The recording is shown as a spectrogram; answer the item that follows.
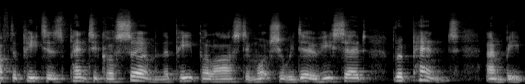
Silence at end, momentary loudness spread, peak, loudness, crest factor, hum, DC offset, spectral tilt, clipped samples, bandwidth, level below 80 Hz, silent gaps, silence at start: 0.05 s; 6 LU; -6 dBFS; -25 LUFS; 20 dB; none; under 0.1%; -3.5 dB/octave; under 0.1%; 14 kHz; -80 dBFS; none; 0 s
